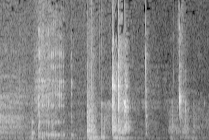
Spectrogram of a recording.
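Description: A woman burping twice in quick succession, short low burps about half a second and a second in.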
